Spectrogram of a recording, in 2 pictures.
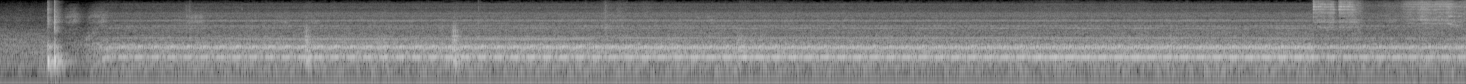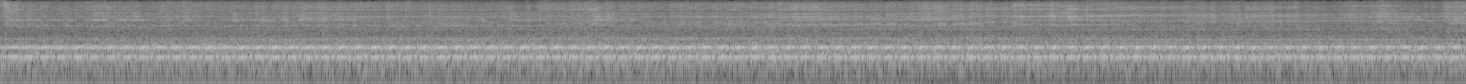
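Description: Electric wet-stone knife sharpener: a sharp click, then its motor spins up and hums steadily with two clear tones. About halfway through, a kitchen knife blade is laid on the spinning whetstone wheel and a hissing grind joins the hum.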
